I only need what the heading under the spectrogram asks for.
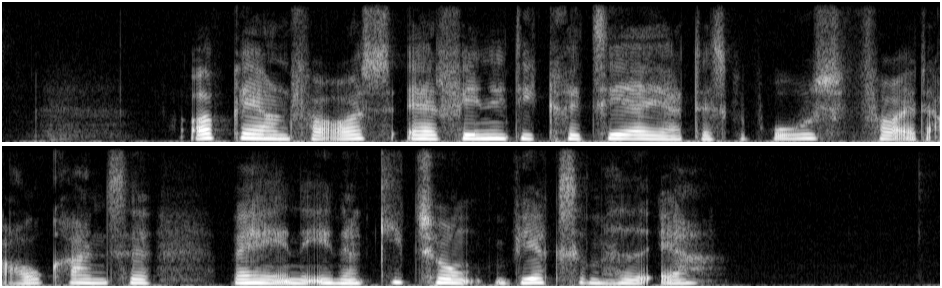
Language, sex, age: Danish, female, 45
